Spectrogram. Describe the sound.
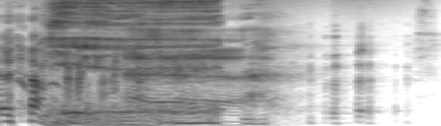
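A voice imitates a garbage disposal grinding on an avocado pit left in it: a loud, rough, gurgling growl lasting about a second and a half, then a few short crunchy clicks trailing off.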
